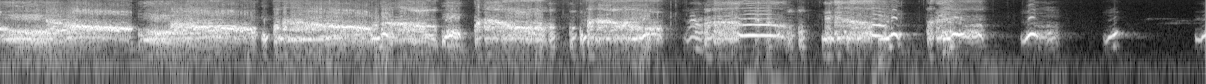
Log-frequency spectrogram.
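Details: White-breasted waterhen call used to lure wild waterhens: loud, harsh, nasal croaking notes repeated rapidly in a continuous chorus, then breaking into shorter separate calls that fade toward the end.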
